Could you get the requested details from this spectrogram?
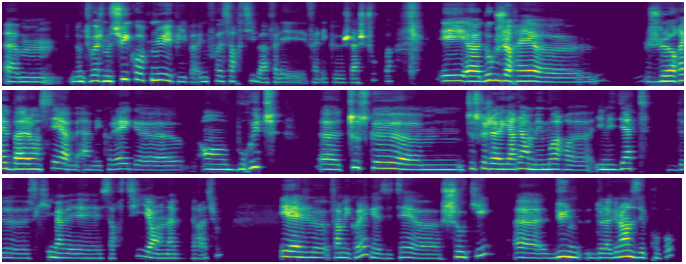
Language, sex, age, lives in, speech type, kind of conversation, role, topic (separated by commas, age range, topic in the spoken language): French, female, 40-44, France, conversation, advice, user, Comment répondre à des remarques critiques lors d'un entretien d'évaluation ?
